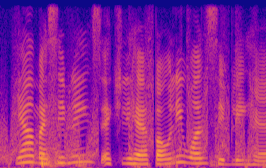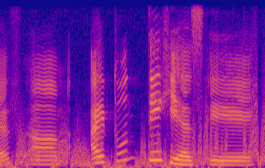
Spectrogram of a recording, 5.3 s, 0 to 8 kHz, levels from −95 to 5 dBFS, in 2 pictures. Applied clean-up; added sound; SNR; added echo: none; Scratching (performance technique); 12 dB; none.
